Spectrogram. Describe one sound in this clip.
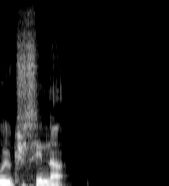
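A man speaks briefly into a headset microphone.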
